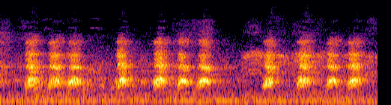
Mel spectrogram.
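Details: Dog barking on seeing two snakes entwined together: about eleven sharp, harmonic barks, mostly in quick pairs and triplets, with a short gap before the final run. The background is otherwise quiet.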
